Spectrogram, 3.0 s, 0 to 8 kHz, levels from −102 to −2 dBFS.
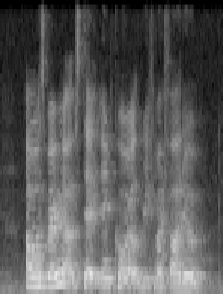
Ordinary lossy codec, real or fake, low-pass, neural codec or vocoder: none; real; none; none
